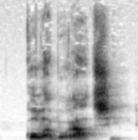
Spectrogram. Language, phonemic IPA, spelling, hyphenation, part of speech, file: Dutch, /ˌkɔ.laː.boːˈraː.(t)si/, collaboratie, col‧la‧bo‧ra‧tie, noun, Nl-collaboratie.ogg
- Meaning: 1. collaboration with the Nazis, fascists or another enemy; treason, traitorous collaboration 2. collaboration, co-operation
